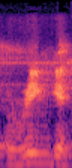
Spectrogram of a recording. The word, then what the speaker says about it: ringgit: Okay, so it's a ring gate, ring plus the gate, so it's the ringgit. That's the sound.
